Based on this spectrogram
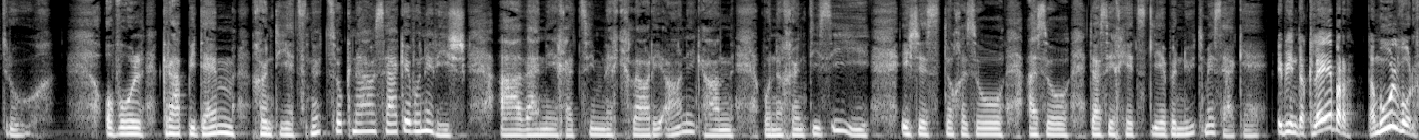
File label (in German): trickstimmen wald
